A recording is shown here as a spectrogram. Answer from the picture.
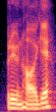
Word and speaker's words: Brunhage: And it's like the in Swedish we used to say Brunhage, okay. but then like everybody has said Brunhage everywhere, so I'm like, yeah, it's that now.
